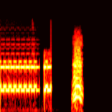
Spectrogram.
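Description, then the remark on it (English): A telephone heard over a phone call rings with a steady warbling trill, cuts off, gives a brief second burst, then a short buzzy tone follows after a pause, loud with no voices. “Oh, that's kind of loud over the phone, actually.”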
